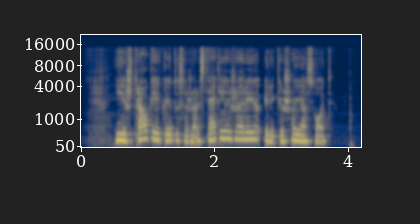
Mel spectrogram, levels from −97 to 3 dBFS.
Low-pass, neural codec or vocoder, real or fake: 14.4 kHz; none; real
